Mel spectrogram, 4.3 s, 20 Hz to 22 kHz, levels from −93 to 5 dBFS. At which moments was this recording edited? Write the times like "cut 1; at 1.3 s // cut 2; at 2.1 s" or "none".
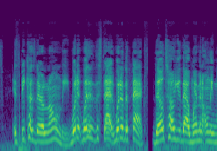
cut 1; at 1.5 s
